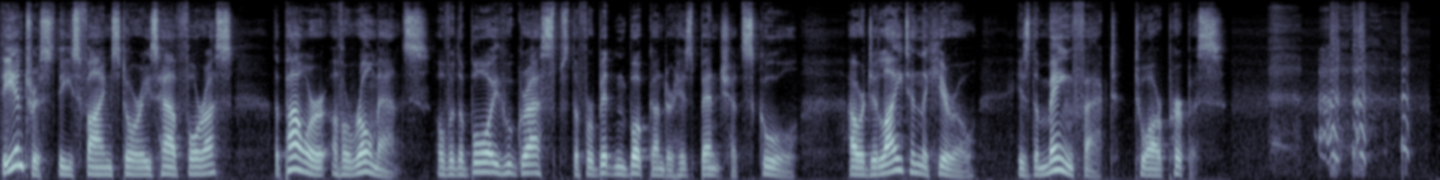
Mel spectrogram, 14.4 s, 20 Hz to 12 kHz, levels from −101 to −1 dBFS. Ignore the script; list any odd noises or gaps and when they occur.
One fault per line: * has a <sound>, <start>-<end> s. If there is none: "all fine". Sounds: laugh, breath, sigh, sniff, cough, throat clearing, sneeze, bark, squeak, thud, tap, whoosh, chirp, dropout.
* has a laugh, 12.7-14.2 s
